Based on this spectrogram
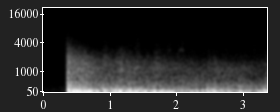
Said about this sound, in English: You hear that thunder?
